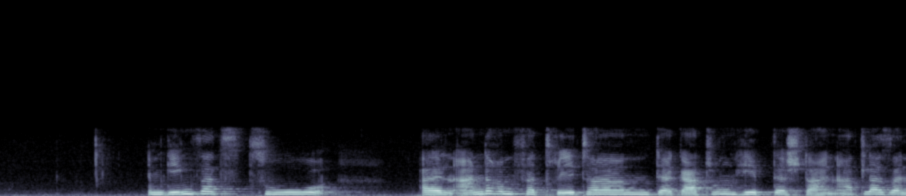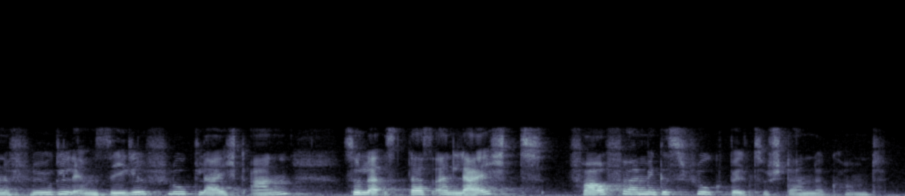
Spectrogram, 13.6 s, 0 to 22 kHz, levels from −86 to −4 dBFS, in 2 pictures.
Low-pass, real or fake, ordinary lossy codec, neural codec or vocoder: none; real; none; none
